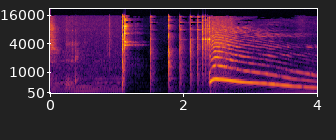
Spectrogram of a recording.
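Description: A stubby beer bottle's metal cap pops off with a sharp click about a second in, then clinks and bounces several times on the countertop. This is followed by the loudest sound, a long clear tone that slides steadily down in pitch for about two seconds.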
